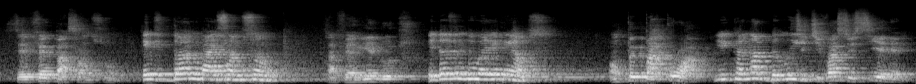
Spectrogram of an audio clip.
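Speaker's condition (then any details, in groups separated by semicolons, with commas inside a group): No condition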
